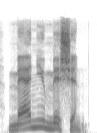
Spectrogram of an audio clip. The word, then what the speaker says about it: manumission: The word is manumission.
